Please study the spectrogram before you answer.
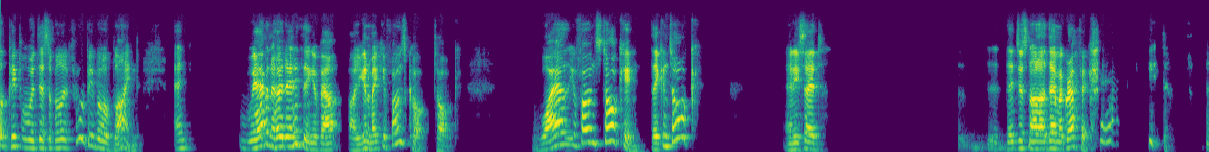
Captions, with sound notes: people with disability, full with people who are blind, and we haven't heard anything about are you gonna make your phone talk? Why aren't your phone's talking? They can talk." And he said, "They're just not our demographic."[Laughs]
